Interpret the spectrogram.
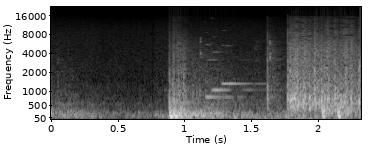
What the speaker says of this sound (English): look at those fireworks go.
